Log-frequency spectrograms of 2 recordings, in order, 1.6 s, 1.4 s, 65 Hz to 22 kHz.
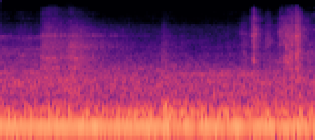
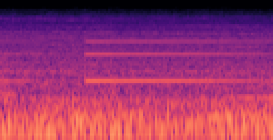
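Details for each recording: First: Engine idling in the shop: steady low idle with sharp, uneven knocks cutting through now and then; disconcerting engine knock at idle, source not yet identified. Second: Vehicle with about 126,000 miles, engine started after repair work, radiator not yet installed: short, steady, even idle with a smooth low rumble and no knocks or misses; it runs better than before.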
